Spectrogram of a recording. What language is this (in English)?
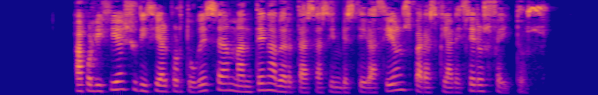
Galician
